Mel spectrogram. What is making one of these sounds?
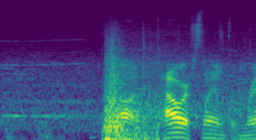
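A body slams down hard onto a wrestling mat.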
